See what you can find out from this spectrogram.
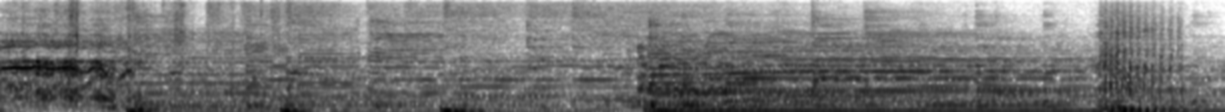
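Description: A horse neighs with a loud, trembling whinny that falls in pitch. Low thudding hoofbeats and snorts follow, and a second, shorter whinny rises near the end. No one speaks.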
